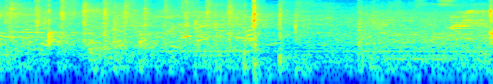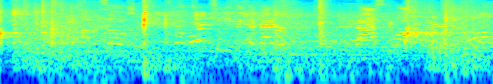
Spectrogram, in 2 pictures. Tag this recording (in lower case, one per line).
bowling impact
